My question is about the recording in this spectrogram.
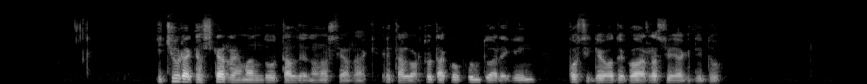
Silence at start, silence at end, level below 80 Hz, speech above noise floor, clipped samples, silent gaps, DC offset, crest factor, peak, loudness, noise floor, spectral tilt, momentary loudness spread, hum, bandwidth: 1.55 s; 1.45 s; -66 dBFS; 51 dB; under 0.1%; none; under 0.1%; 24 dB; -2 dBFS; -25 LUFS; -76 dBFS; -5 dB/octave; 14 LU; none; 10.5 kHz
